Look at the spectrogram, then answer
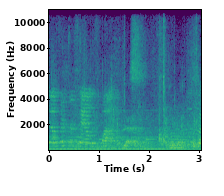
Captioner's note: chatter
